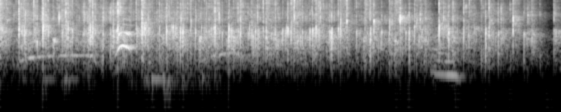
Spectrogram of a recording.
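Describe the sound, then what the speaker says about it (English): Audience applause at a book arts event on Bainbridge Island in the Pacific Northwest: a steady, dense wash of clapping from a sizable crowd, holding loud for several seconds, with a few voices calling out briefly. "So I'd like to have a round of applause right now."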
